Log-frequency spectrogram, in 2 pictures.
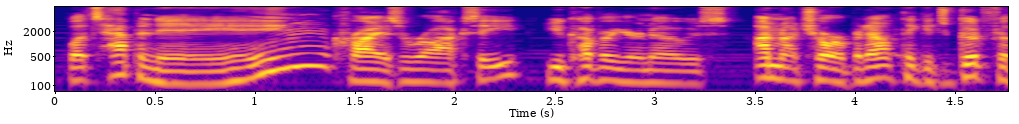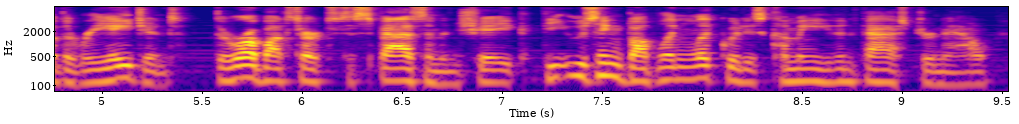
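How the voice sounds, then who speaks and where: A man's voice: mid-range voice, a bit bright. A man from the US East Coast reads an interactive horror story aloud in a mid-range voice. Between passages he drops playful, joking asides. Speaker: YouTube storyteller.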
